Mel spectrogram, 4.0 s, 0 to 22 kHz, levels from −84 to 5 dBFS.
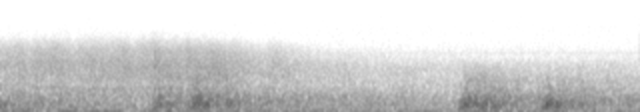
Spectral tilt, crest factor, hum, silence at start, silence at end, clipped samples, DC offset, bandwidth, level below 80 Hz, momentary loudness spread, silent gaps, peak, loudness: -7 dB/octave; 20 dB; none; 0 s; 0 s; under 0.1%; under 0.1%; 16 kHz; -48 dBFS; 10 LU; none; -20 dBFS; -39 LUFS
